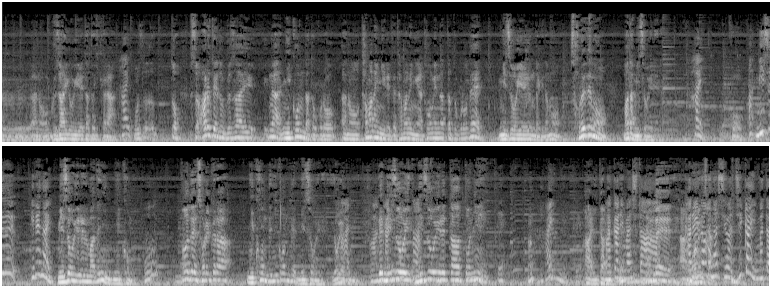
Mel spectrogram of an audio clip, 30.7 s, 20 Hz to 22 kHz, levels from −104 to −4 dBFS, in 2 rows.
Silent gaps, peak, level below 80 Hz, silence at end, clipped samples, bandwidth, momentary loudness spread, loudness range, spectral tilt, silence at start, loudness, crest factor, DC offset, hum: none; -8 dBFS; -44 dBFS; 0 s; under 0.1%; 15.5 kHz; 12 LU; 6 LU; -6.5 dB/octave; 0 s; -25 LUFS; 18 dB; under 0.1%; none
